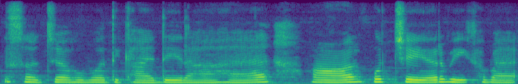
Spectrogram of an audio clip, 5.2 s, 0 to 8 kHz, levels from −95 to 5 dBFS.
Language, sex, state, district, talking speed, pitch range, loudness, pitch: Hindi, female, Chhattisgarh, Raipur, 125 wpm, 210-230 Hz, -16 LUFS, 215 Hz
